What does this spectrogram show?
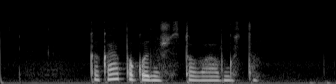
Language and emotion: Russian, neutral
